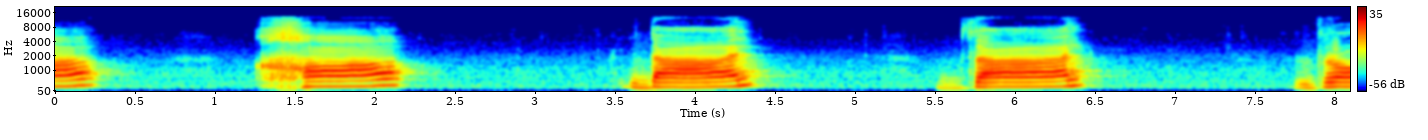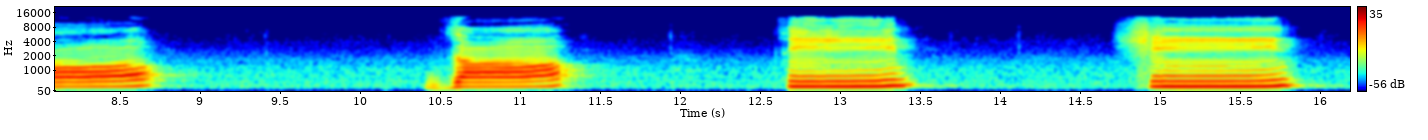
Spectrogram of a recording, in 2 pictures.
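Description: A young woman clearly pronounces single syllables one at a time into a microphone, with pauses between.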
